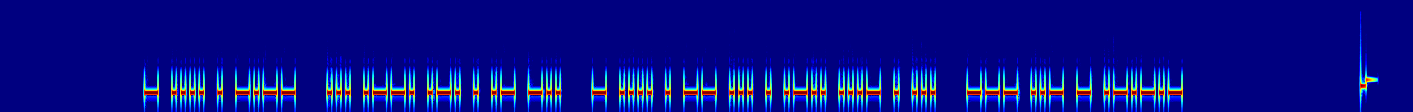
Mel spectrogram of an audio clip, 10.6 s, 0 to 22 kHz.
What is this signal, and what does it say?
Morse code, heard as a keyed tone, about 34 wpm, 700 Hz. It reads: THEY SPREAD THEMSELVES OUT.
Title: Sentences from Top 1200 Words 35wpm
